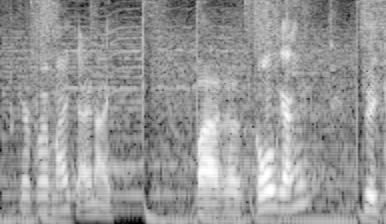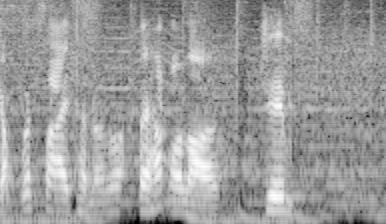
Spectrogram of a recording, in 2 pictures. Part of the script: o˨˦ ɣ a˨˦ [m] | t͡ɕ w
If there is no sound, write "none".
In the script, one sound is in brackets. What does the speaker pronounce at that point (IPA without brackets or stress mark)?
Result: ŋ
